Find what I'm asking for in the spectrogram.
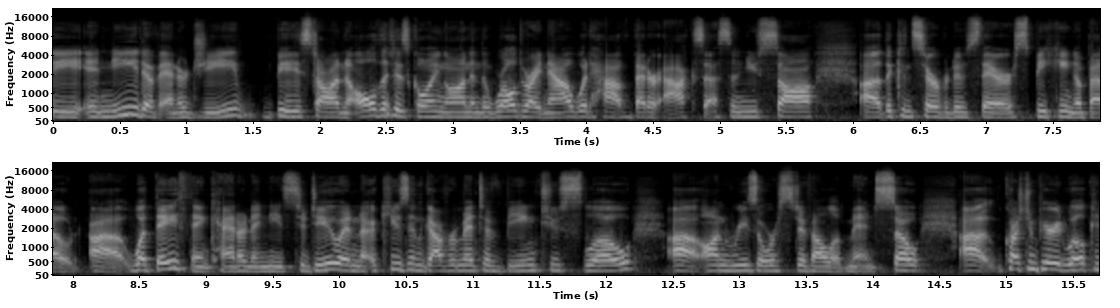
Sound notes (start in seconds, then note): none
